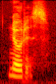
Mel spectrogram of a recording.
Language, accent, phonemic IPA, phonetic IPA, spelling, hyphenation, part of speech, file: English, US, /ˈnoʊ.tɪs/, [ˈnoʊ.ɾɪs], notice, no‧tice, noun / verb, En-us-notice.ogg
- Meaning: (noun) 1. The act of observing; perception 2. A written or printed announcement 3. A formal notification or warning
